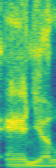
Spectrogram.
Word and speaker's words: Anya: I believe it's pronounced Anya, like aneurysm. Okay, Anya, Anya.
